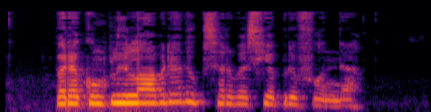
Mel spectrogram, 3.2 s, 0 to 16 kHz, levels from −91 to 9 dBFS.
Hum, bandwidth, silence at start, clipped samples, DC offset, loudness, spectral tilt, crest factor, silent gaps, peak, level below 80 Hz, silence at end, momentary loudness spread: none; 11.5 kHz; 0.4 s; under 0.1%; under 0.1%; -22 LUFS; -6 dB/octave; 16 dB; none; -6 dBFS; -62 dBFS; 0.55 s; 16 LU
